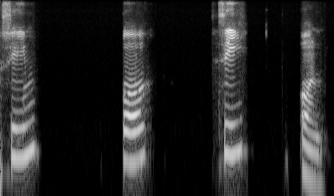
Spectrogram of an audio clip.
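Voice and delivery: "sim, po, si, on" in separate syllables, long pauses between. Shown as a demonstration. Teacher dividing a Greek word for students, syllable by syllable. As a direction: split "sim, po, si, on" into four slow beats, last one dropping. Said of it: "Si yo la separo".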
